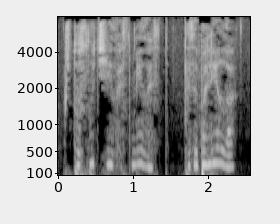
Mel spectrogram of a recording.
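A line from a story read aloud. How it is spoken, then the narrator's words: Whisper. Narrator (Russian): Христиана шепнула ей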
